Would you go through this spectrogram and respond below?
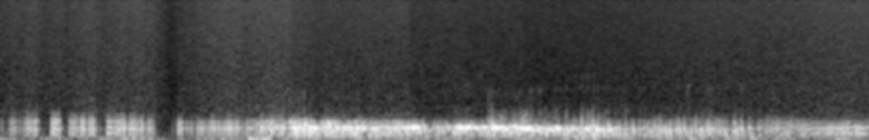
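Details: Stomach growling (borborygmi): loud, sustained low rumbling growl with a few gurgles at the start.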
